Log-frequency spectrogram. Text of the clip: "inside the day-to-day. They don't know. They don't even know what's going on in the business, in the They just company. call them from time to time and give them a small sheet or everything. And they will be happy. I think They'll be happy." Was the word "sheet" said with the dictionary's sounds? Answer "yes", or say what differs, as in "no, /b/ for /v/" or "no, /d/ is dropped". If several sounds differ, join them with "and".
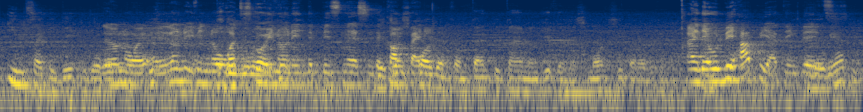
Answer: no, /s/ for /ʃ/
